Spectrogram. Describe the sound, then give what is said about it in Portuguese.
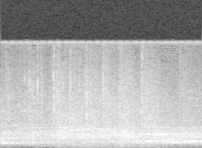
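A church audience applauding at a Quadrangular church anniversary celebration, a steady, dense wash of many hands clapping at even loudness throughout, with no voices standing out. “Vamos aplaudir, irmãos.”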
